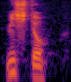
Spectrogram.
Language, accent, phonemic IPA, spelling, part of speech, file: French, France, /miʃ.to/, michto, adjective / noun, LL-Q150 (fra)-michto.wav
- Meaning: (adjective) dope, bomb, lit, peng (pleasant, good); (noun) 1. gold digger 2. prostitute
